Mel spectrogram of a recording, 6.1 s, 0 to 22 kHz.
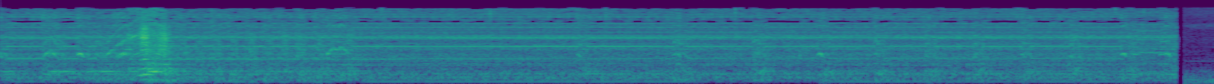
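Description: Monoprice Select Mini V2 3D printer printing: a steady whir with several held whining tones from its stepper motors and cooling fan. About a second in, a louder burst of rising and falling motor tones marks a quick move of the head. The sound drops suddenly to a quieter level near the end.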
